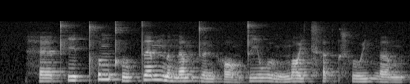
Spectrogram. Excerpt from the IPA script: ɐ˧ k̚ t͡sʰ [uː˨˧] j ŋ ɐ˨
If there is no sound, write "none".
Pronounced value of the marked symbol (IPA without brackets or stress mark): uː˨˧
